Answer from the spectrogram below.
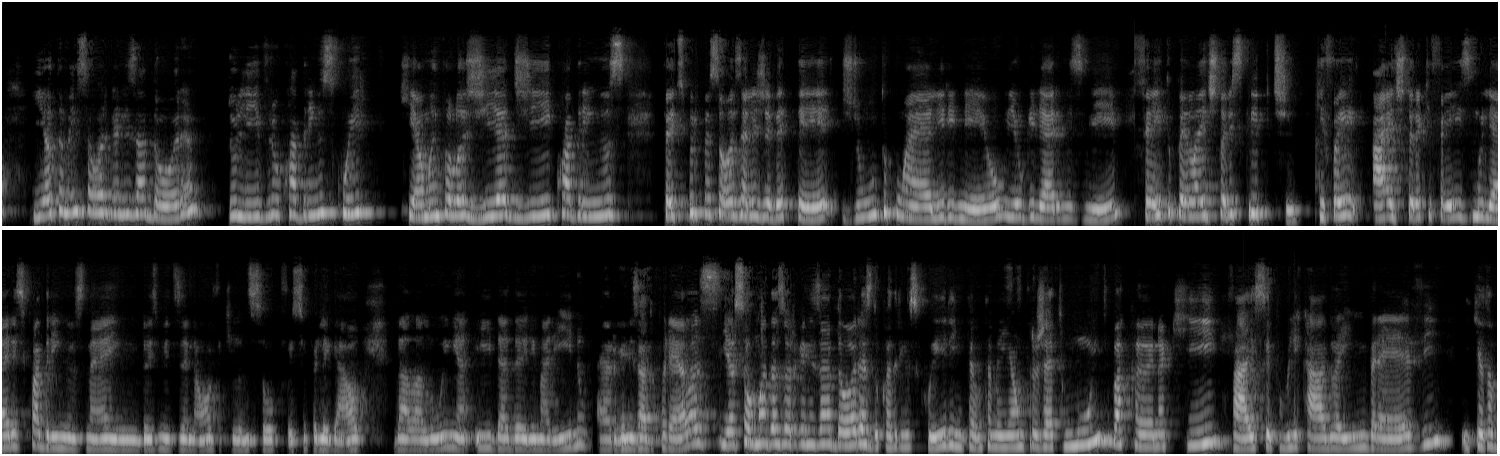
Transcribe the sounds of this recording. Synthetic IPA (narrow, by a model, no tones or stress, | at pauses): ɪewt̪ɐ̃mbẽj̃sowoɾɡɐnizad̪oɾɐd̪̥ʊlivɾʊkwad̪ɾĩɲʊskwiɾkʰɪɛũmɐ̃nt̪oloʒiɐd͡ʒɪkwad̪ɾĩɲʊs | fejt̪ʊspʊɾpesowɐzɛlɪʒebet̪eʒũnt̪ʊkõɐɛliɾinewɪʊɡiʎɛɾmizmifejt̪ʊpelɐed͡ʒit̪oɾɐɪskɾipt͡ʃɪkɪfojɐed͡ʒit̪oɾɐkɪfejzmuʎɛɾɪzɪ̥kwad̪ɾĩɲʊznɛẽj̃d̪ojzmiwid͡ʒ̪ɪzenɔvɪkɪlɐ̃sokɪ̥fojsupeɾleɡaw | d̪ɐlalũɲɐʔɪd̪ɐd̪ɐ̃nɪmaɾĩnʊɛoɾɡɐnizad̪ʊpoɾɛlɐzɪewsoũmɐd̪ɐzoɾɡɐnizad̪oɾɐzd̪ʊkwad̪ɾĩɲʊskwiɾẽnt̪ɐ̃w̃t̪ɐ̃mbẽj̃ɛũpɾoʒɛt̪ʊmũj̃t̪ʊbakɐ̃nɐkʰɪvajseɾpublikad̪ʊaiẽj̃bɾɛvɪːkɪewt̪o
